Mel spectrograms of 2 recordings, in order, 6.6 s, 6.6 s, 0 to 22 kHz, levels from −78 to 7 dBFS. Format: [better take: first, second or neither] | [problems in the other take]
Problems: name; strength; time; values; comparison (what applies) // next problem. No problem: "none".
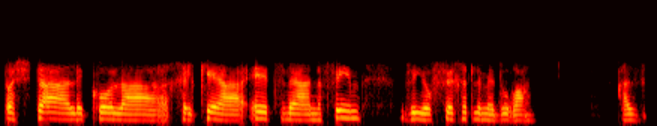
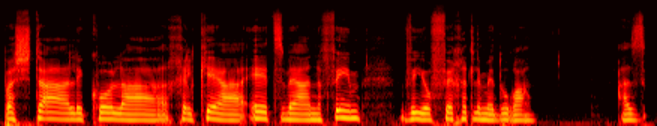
second | phone-call audio; poor line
